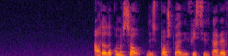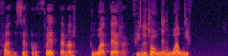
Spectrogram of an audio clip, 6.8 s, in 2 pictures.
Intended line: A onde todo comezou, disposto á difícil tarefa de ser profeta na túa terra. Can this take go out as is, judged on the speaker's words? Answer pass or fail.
fail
